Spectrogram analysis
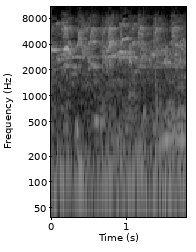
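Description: Oriental magpie-robin pouring out a rich, fast run of high whistled and chattering notes without pause, with men talking nearby.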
